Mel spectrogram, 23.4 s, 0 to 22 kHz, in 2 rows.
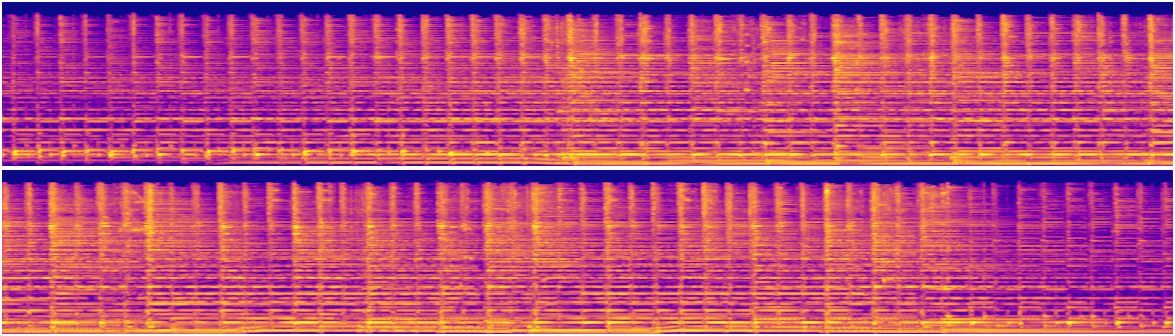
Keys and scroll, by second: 0.2 ctrl+v, 4.2 ctrl+s, 16.0 ctrl+x, 16.3 ctrl+v, 17.1 ctrl+s, 22.4 ctrl+z, 23.2 ctrl+x.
